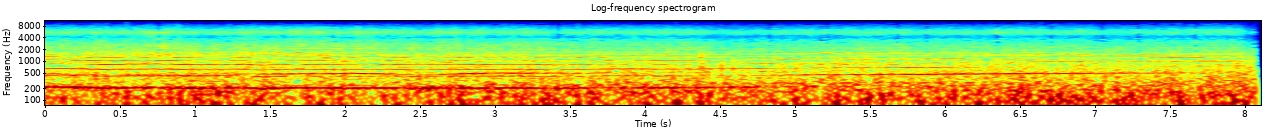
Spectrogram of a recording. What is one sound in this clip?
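Other race car engines snarl nearby.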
